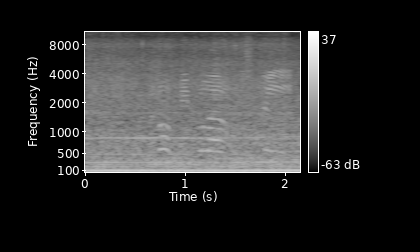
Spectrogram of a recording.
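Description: Boat motor running at a steady pace, a constant low hum, with short high chirping calls over it from about a second in.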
